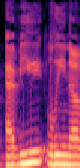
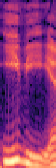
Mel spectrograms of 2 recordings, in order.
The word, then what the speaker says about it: Evy Lena: We have a very special guest with us today, Katrina from Evelina Vintage. I say that right? – You did. – We kept saying Evie in our heads. And I thought it was Evie. – Because of Evelyn.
